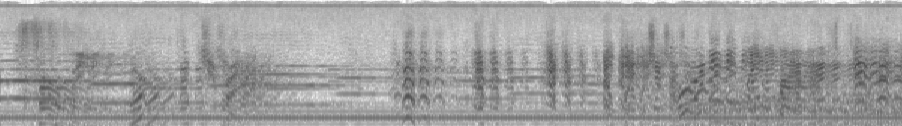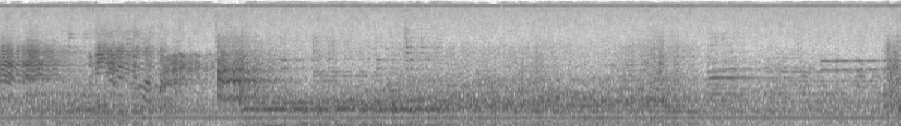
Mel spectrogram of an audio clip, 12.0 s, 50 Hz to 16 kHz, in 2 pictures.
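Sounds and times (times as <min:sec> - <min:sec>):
cartoon music: 0:00.0 - 0:02.0, 0:02.6 - 0:07.7
steady hum: 0:00.0 - 0:12.0.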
